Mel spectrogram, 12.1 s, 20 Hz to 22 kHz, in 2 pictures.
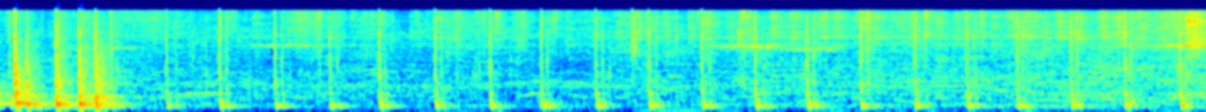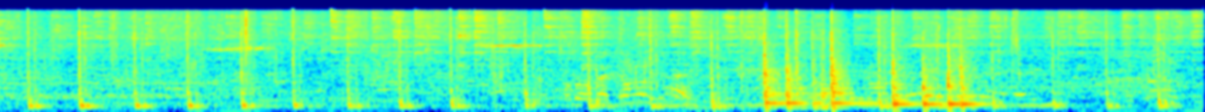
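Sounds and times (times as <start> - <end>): hand percussion knocking: 0.0 - 12.0.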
